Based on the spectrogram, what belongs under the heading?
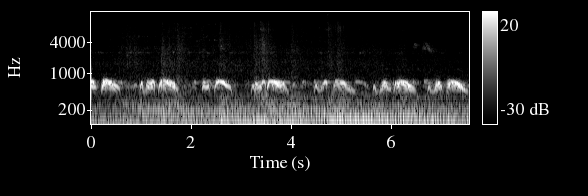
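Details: Spotted dove, a young Malaysian-type breeding bird, cooing steadily in paired short notes and longer arched coos, repeated almost every second, with faint clicks and a low hum behind.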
